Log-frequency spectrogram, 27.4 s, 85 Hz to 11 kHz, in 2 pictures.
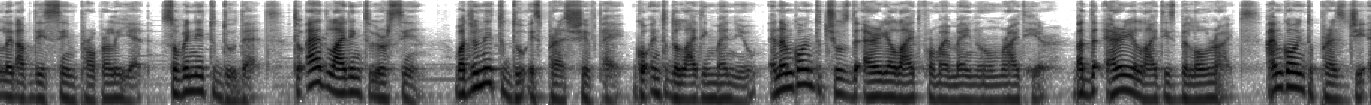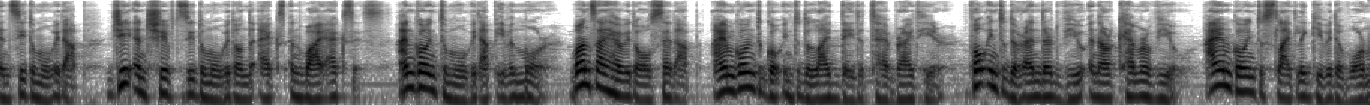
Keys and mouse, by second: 0.6-1.4 drag, 1.5-1.8 drag, 2.1-2.5 drag, 3.8 click, 5.2 click, 5.5 shift+a, 14.6 g, 15.1 z, 16.3-17.2 drag, 17.3 s, 18.3-18.9 drag, 19.5 g, 19.9 shift+z, 25.2 click.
